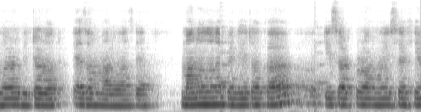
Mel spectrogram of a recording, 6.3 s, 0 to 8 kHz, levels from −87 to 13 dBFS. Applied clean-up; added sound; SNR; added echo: neural separator model SepFormer DNS4.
